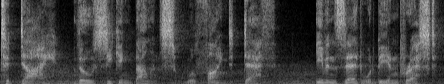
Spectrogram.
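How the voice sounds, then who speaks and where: An actor voicing a cold, arrogant young male shadow assassin in a game, menacing and measured. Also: fairly low pitch, lively intonation, over music. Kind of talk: game voice lines.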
